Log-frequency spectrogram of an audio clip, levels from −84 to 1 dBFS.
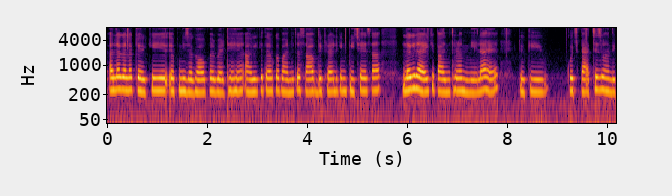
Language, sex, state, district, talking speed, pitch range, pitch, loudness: Hindi, female, Bihar, Bhagalpur, 195 wpm, 235-255 Hz, 245 Hz, -16 LUFS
